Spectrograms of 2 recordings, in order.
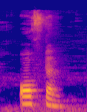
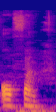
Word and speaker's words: often: Okay, तो कुछ लोग इसे क्या पढ़ते हैं? ऑफ्टन, but this is नॉट ऑफ्टन, this is ऑफन। टी इसमें साइलेंट होता है, तो हमेशा इसे ऑफन पढ़िए।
